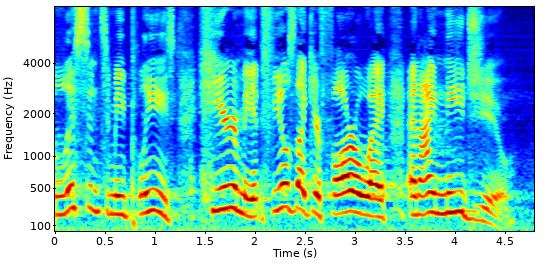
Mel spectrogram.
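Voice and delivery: acted pleading, begging tone. Voicing the psalmist who begs God to listen: psalmist's begging. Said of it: "He begs God".

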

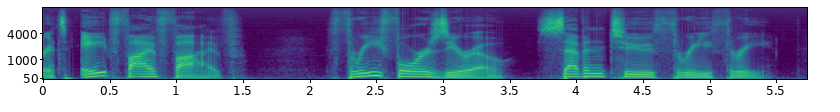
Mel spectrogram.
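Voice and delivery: slowed down. Repeating a phone number for listeners: a little slower. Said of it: "I'll say that a little slower".

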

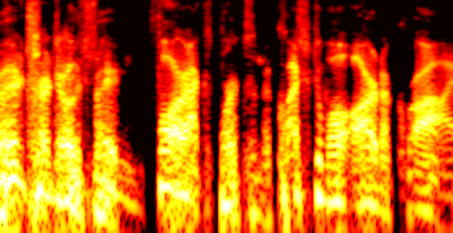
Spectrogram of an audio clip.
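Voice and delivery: gruff, high character voice. Trying a character voice to introduce four experts, McGruff voice. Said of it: "I'm gonna go in and try my McGruff then".

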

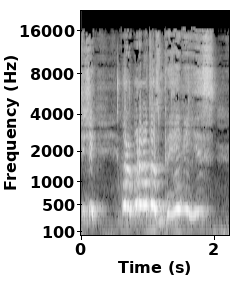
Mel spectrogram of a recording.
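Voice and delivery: very high, loud, panicked freaking-out yelp. Voicing a panicking character questioning the players: panicked NPC voice. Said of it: "He's freaking out. He's like".

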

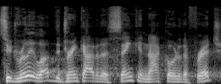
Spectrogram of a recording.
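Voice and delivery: voice rising in an upturn on fridge. Repeating a customer's words back to them, rising question inflection at end. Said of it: "with a question mark or an inflection at the end".

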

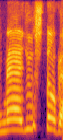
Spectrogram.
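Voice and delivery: mock words laughed out, laughing, amused. Retelling a woman's reply after an apology: imitating someone laughing. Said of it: "she just busts out laughing".

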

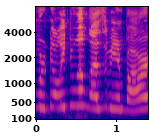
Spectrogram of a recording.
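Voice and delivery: usual speaking voice

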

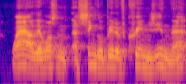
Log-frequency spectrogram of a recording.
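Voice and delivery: put-on convincing Australian accent. Quoting one person's feedback on a Christmas service: really good Aussie accent. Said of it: "in a really good Aussie accent".

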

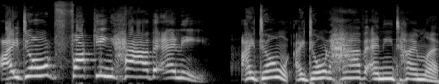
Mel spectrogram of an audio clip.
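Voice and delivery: exasperated, fed-up venting. A speaker explains their own situation, not putting it nicely, frustrated. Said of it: "So I'm feeling very frustrated".

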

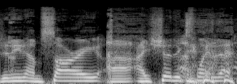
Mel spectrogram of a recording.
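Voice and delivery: ordinary delivery

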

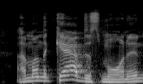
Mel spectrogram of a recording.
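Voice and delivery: horrible, bad put-on New York accent. Telling about a cab ride this morning, horrible new york accent. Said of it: "that was my horrible New York accent".

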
